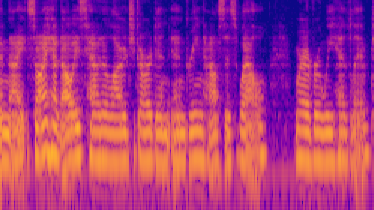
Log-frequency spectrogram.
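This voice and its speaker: A woman with a slight Minnesota accent speaks at a fairly quick pace in a very deep, low voice. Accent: slight Minnesota inflection. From Alaska. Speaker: peony farmer. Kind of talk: casual storytelling vlog. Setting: indoors at home.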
